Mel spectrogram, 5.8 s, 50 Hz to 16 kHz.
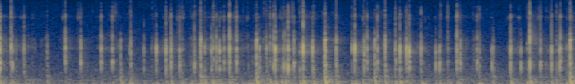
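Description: Fast typing with the fingertips of both hands on a compact pink-white mechanical keyboard, with thick plastic XDA keycaps, a polycarbonate plate and linear switches, resting on a desk mat. A rapid, uneven stream of short, crisp clacks rings mostly in the upper mids around 1.7 kHz, with bright tops and a soft low thud under each press. Each keystroke dies away almost instantly.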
